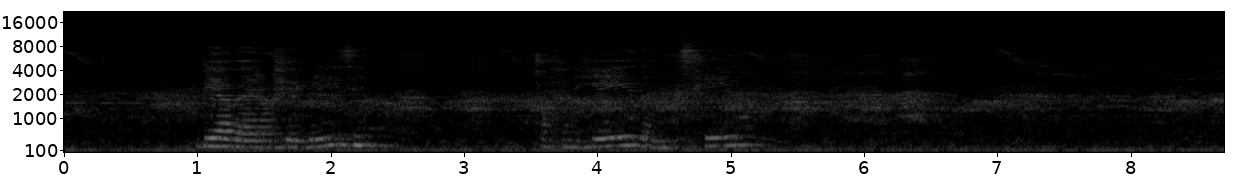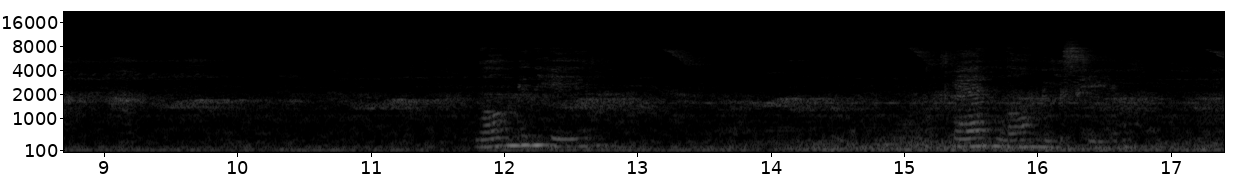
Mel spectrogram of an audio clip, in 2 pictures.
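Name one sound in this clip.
A woman chants slowly and calmly nearby.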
